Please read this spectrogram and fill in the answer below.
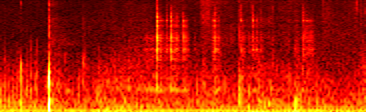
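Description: The flap closure of a quilted leather shoulder bag snaps shut with one sharp click, followed by light handling noise from the leather and its chain strap.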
